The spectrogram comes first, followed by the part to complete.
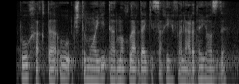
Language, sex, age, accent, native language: Uzbek, male, 18-24, Jizzax, Uzbek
